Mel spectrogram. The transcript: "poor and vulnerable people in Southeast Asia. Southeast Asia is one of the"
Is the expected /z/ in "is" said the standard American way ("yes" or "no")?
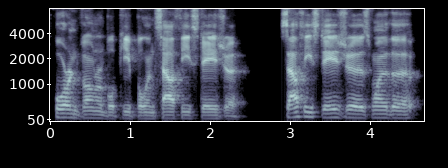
yes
